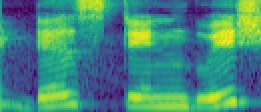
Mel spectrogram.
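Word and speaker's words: distinguish: फिर टी आई एन टिन बन गया डिस्टिन डिस्टिन और फिर लास्ट में ग्विश तो पूरी स्पेलिंग हमारी क्या बन गई डिस्टिंग्विश यानी कि डिस्टिंग्विश डिस्टिंग्विश डिस्टिंग्विश का हिंदी अर्थ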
